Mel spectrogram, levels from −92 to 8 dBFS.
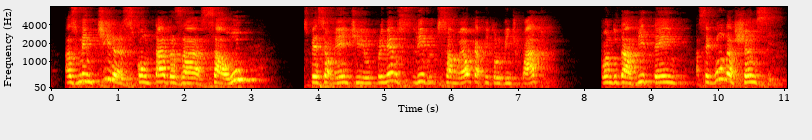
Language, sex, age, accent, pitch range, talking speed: Portuguese, male, 50-69, Brazilian, 220-300 Hz, 105 wpm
